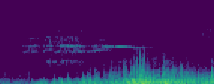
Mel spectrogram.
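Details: Rooster crowing in the countryside of rural Nottinghamshire at the end of November, heard in the background near alpacas. One drawn-out, harmonic crow lasts over a second and falls away at the end, while rumbling wind or handling noise swells underneath.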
